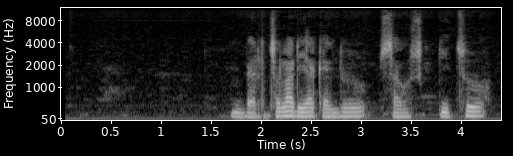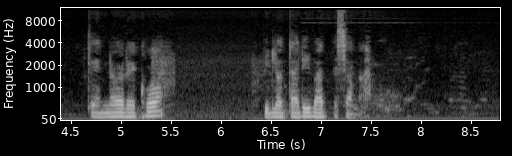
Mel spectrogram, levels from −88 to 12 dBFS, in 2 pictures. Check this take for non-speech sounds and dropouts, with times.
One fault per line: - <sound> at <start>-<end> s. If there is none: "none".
none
